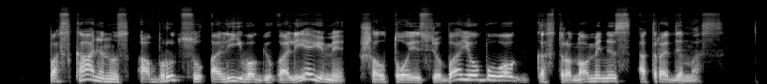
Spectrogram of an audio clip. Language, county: Lithuanian, Šiauliai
